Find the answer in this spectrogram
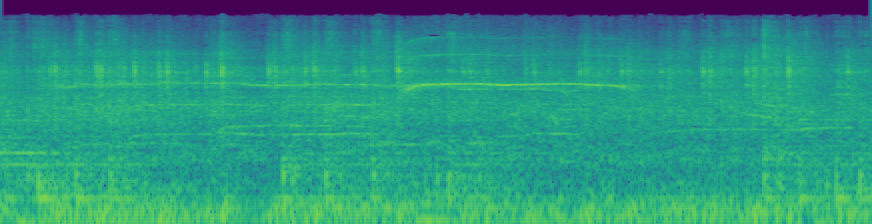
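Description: Live hard-rock concert dominated by fast, dense drum-kit playing: a rapid, continuous stream of low drum hits with cymbal ticks above. A high held tone sounds for about two seconds in the middle.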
